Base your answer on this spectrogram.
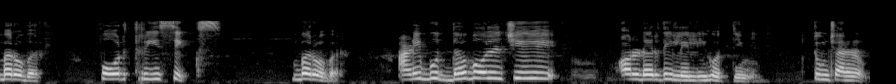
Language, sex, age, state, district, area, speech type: Marathi, female, 45-60, Maharashtra, Pune, urban, spontaneous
